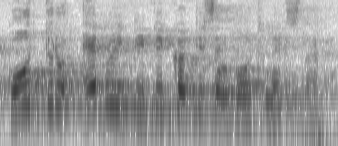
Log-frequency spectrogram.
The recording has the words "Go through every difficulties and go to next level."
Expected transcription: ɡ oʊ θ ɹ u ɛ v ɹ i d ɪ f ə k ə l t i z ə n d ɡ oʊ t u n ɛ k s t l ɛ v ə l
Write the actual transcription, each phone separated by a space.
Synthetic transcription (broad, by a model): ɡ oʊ t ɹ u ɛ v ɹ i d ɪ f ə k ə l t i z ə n ɡ oʊ t u n ɛ k s t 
